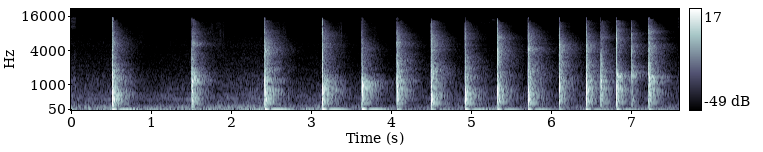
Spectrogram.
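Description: A single person claps their hands about seventeen times, sharp and loud, starting slowly and speeding up into a quick, accelerating rhythm. No one speaks.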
